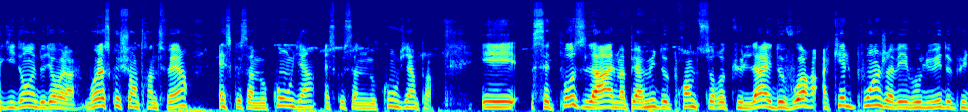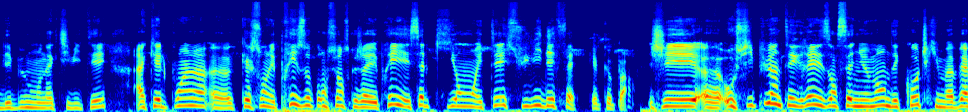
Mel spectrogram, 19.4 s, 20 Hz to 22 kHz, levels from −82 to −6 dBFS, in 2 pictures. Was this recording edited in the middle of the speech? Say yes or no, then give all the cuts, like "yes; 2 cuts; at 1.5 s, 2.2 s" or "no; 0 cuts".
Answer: yes; 1 cut; at 16.1 s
